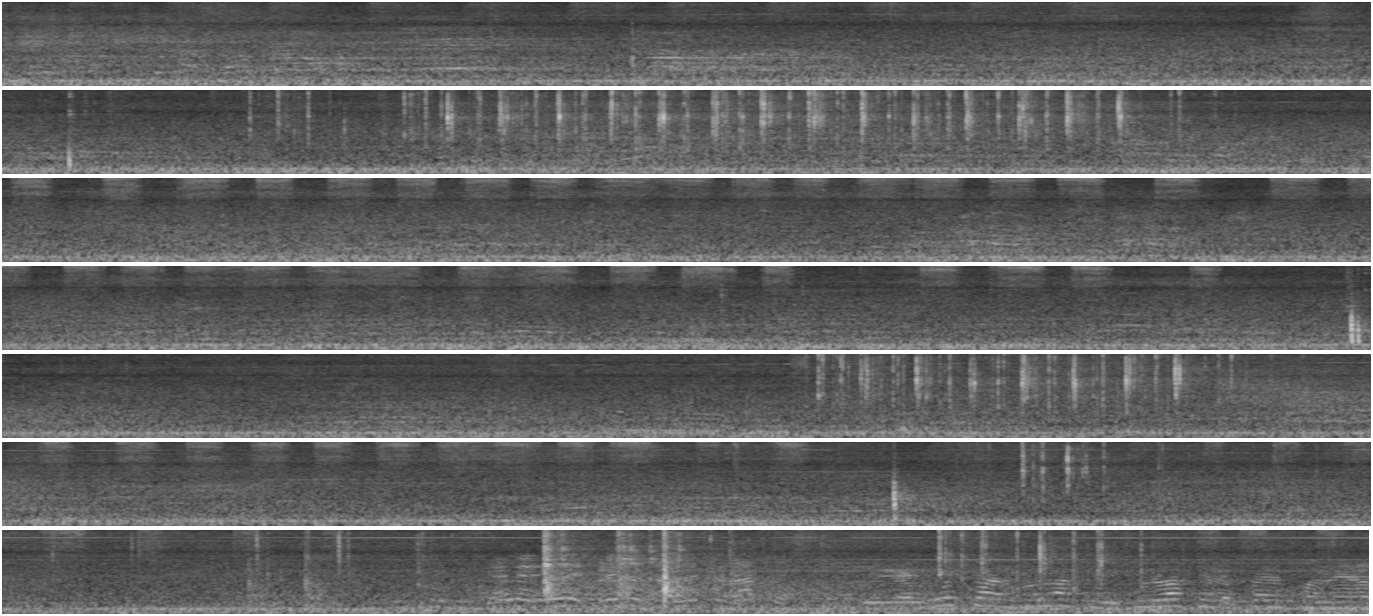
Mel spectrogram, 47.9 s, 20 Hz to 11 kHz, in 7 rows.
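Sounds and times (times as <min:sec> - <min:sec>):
spray paint cans hissing: 0:07.9 - 0:13.0, 0:13.7 - 0:26.7, 0:31.3 - 0:47.9.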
